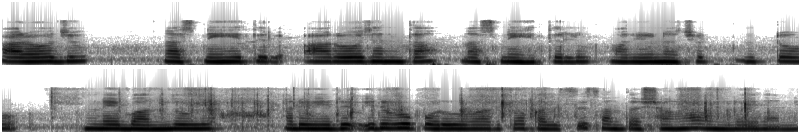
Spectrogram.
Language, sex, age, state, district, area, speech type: Telugu, female, 45-60, Telangana, Mancherial, rural, spontaneous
